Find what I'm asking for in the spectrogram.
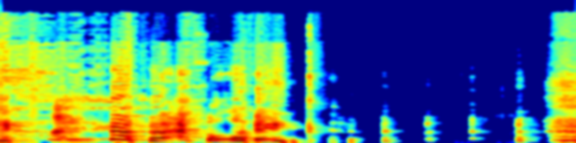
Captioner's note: laughs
